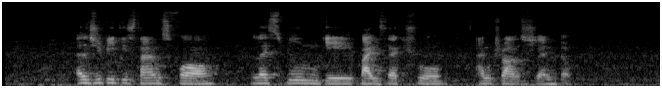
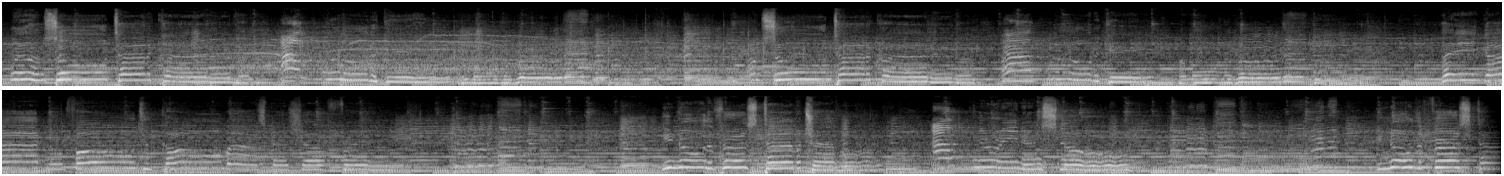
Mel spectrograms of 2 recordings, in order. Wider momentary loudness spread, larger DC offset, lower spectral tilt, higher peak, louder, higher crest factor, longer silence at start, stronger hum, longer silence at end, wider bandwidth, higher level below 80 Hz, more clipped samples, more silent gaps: first, 11 LU vs 7 LU; neither; about the same, -5 dB/octave vs -5.5 dB/octave; second, -10 dBFS vs 0 dBFS; second, -28 LUFS vs -17 LUFS; about the same, 20 dB vs 16 dB; about the same, 0.05 s vs 0 s; neither; first, 0.35 s vs 0 s; about the same, 15.5 kHz vs 16 kHz; second, -52 dBFS vs -30 dBFS; neither; neither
